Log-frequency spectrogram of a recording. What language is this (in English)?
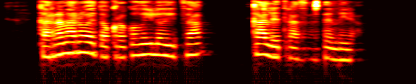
Basque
